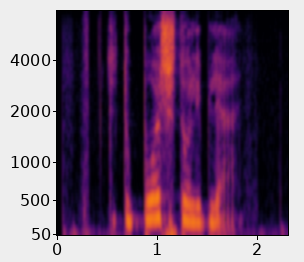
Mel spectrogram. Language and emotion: Russian, angry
